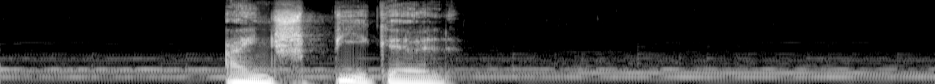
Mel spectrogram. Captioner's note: german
